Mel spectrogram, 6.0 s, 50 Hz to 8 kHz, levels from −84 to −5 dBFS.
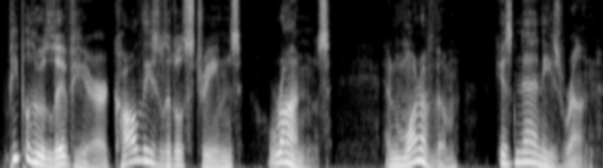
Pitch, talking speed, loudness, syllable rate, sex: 125 Hz, 170 wpm, -19 LUFS, 4.8 syllables/s, male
